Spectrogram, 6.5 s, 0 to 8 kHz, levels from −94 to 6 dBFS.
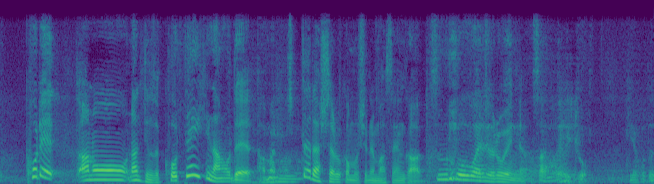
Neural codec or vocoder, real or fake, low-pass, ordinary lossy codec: codec, 16 kHz, 1 kbps, X-Codec, WavLM features, trained on Multilingual LibriSpeech; fake; 7.2 kHz; none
